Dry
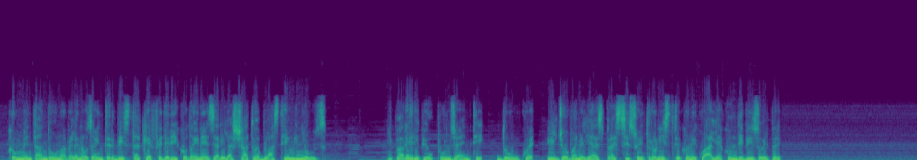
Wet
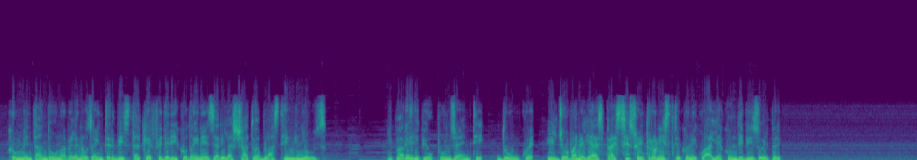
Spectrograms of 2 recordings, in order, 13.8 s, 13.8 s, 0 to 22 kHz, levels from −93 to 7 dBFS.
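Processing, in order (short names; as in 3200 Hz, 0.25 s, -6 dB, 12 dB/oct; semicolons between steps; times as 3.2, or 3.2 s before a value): 8.5–10.12 band shelf 1400 Hz +8.5 dB 2.4 oct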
